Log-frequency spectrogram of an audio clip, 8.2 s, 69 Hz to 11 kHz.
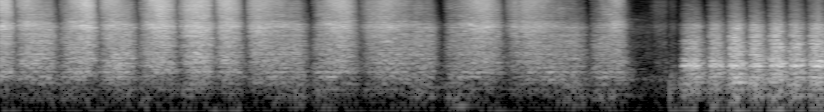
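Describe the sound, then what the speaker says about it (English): A hard sanding pad with 36-grit paper scrubs down a foam surfboard blank in rhythmic back-and-forth strokes, each a loud breathy rasp, steady at first, then quicker and shorter strokes after a brief pause. "So now I'm going to bring it down with the hard pad to a clean line."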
